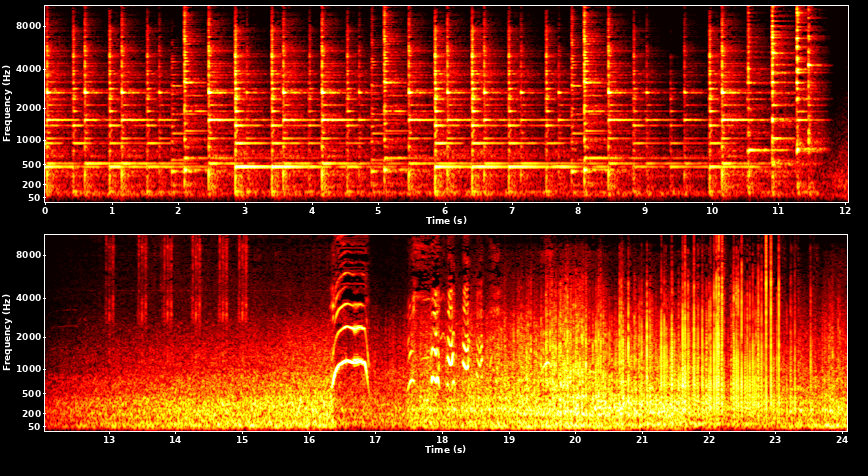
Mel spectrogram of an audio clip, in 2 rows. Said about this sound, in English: That's the sound of SpaceX's Falcon 9 rocket launching Behnken and Hurley from the Kennedy Space Center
